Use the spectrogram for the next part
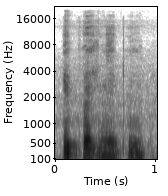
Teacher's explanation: Then impregnable is stressed on PRE.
